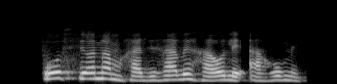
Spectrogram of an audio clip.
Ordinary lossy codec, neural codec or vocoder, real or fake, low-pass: AAC, 32 kbps; autoencoder, 48 kHz, 128 numbers a frame, DAC-VAE, trained on Japanese speech; fake; 5.4 kHz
